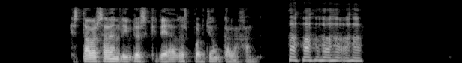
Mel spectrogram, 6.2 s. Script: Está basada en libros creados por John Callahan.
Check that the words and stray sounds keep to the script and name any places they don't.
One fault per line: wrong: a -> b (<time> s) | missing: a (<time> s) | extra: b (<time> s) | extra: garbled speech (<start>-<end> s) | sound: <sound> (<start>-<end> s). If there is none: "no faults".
sound: laugh (3.8-4.9 s)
